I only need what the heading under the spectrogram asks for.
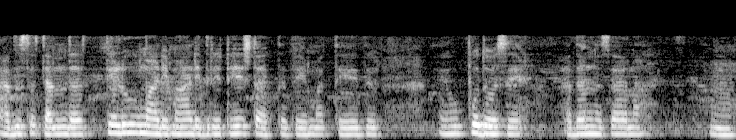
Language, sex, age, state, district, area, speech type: Kannada, female, 45-60, Karnataka, Udupi, rural, spontaneous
